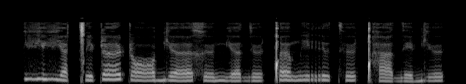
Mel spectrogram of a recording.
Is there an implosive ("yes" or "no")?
no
